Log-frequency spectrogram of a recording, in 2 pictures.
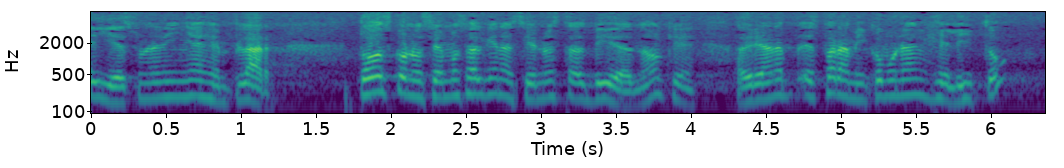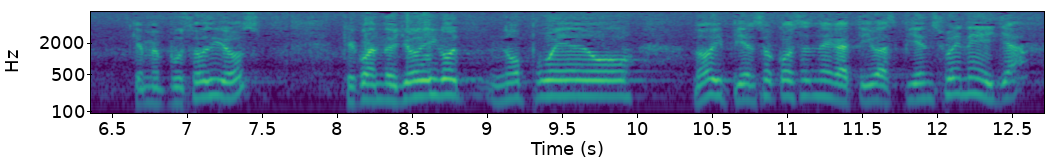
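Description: A man's voice: sits high, darkish tone, lo-fi sound. A man with a Colombian accent giving a motivational seminar talk, telling his story earnestly and speaking straight to his listeners. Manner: earnest storytelling, addresses listeners directly with tag questions.

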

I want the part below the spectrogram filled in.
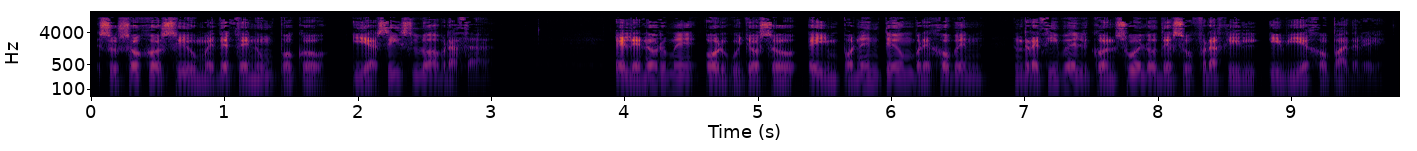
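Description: A man narrating a story in a measured, emotive reading. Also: deep voice, lively intonation, sharp tone, no echo, clean studio sound.

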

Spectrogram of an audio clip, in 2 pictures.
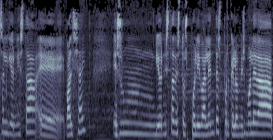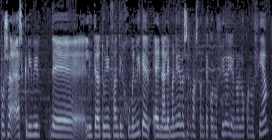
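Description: A woman's voice: medium pitch, a bit bright. A woman recommends a children's comic on a radio show in a chatty, colloquial way. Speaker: radio book reviewer. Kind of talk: enthusiastic book recommendation.

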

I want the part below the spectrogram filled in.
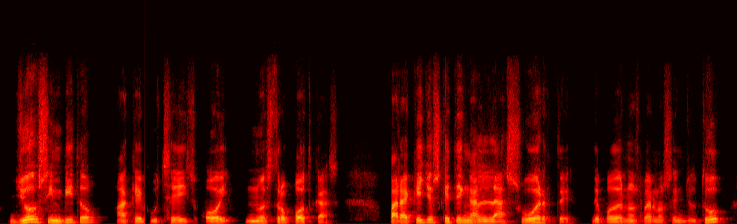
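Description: Male podcast host, Spain accent, medium pitch, presenting to listeners. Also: a bit bright. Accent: Spain Spanish. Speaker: podcast host, marketing manager. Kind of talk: podcast introduction addressed to listeners.

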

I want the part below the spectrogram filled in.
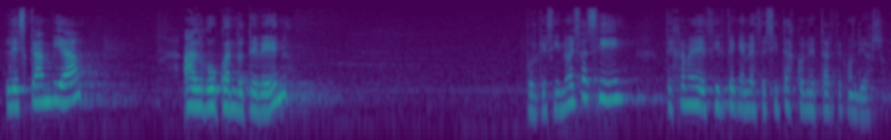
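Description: A woman preaching a sermon, telling stories and acting out other people's voices in an animated way. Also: medium pitch. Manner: animated storytelling with impersonated voices. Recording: long hall reverb.

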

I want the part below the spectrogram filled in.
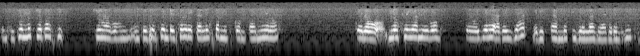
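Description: A woman's voice: a little high, flat delivery, a little fast, breathy edge. Shaken woman on a tinny phone line. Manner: hesitant, many fillers and restarts. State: shaken, trembling. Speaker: caller. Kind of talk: telling a personal story.

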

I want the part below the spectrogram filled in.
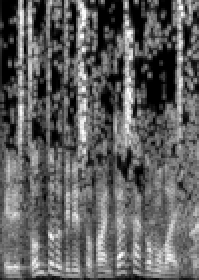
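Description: Man, stand-up comedian, acts out dialogues, very lively pitch, loud audience laughter. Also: fast talker, over a noisy crowd. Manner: animated, acts out both sides of dialogues. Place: comedy stage before a live audience. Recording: live audience laughter, noisy theatre.

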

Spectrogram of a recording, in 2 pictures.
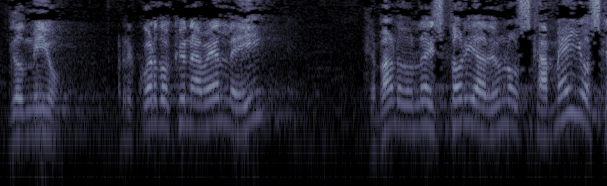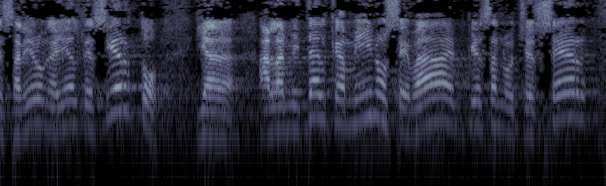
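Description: A man's voice: sits high, sharp tone. A man preaching a sermon as a pastor, emphatic and addressing the congregation as brother, acting out voices in his stories. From Honduras. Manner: emphatic preaching, often says "hermano", acts out voices in stories. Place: church hall. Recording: live church recording with long reverb and faint hum.

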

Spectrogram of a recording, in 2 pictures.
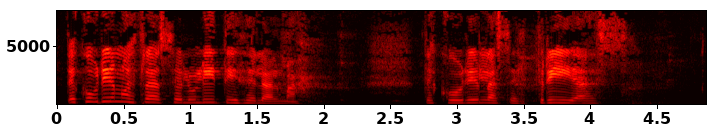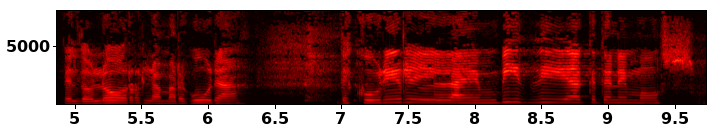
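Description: Una pastora con acento colombiano predicando un sermón animado y enfático a un grupo de mujeres. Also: female voice, a little high. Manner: lively, emphatic preaching with colloquial asides. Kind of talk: sermon to a women's gathering.

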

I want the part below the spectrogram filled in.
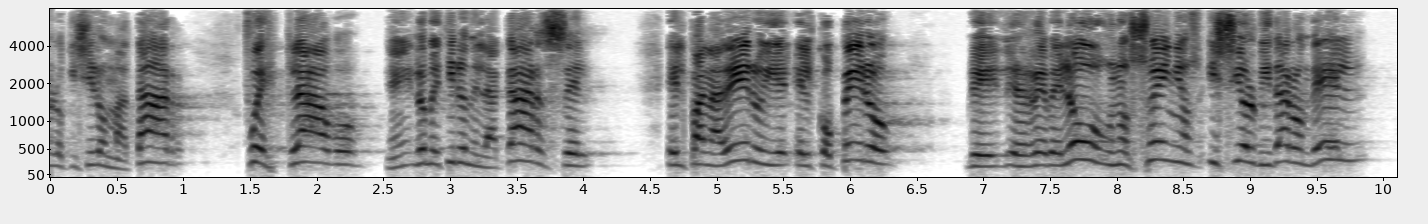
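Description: High, bright Argentine preacher in a hall. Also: male voice. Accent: Argentine Spanish. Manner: emphatic preaching with frequent rhetorical "¿eh?" and repetitions. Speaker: pastor. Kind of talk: sermon. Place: church hall. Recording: echoey church hall.

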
